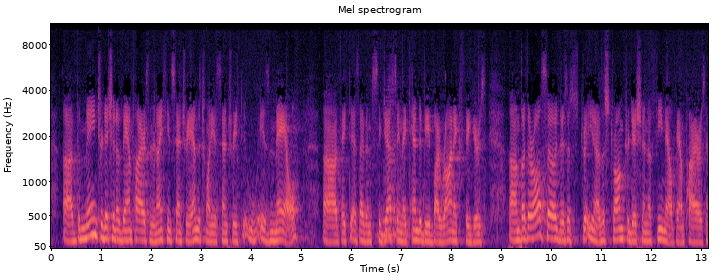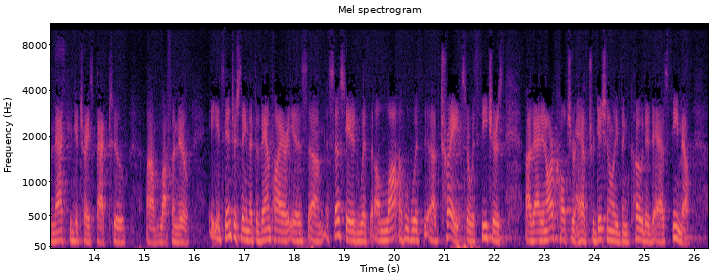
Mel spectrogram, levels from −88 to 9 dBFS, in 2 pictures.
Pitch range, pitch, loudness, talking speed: 125-145 Hz, 135 Hz, -22 LUFS, 190 wpm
